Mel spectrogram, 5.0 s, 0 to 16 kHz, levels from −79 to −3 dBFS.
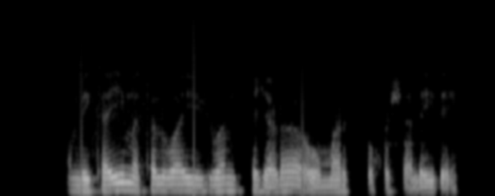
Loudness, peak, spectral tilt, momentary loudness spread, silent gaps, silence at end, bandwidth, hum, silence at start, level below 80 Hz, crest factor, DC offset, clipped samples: -33 LUFS; -18 dBFS; -10.5 dB/octave; 12 LU; 3.59-3.66 s; 0.4 s; 5.6 kHz; none; 0.7 s; -66 dBFS; 16 dB; under 0.1%; under 0.1%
